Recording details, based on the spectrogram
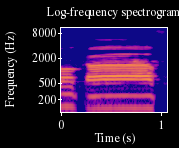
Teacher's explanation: জিহ্বার গোড়া থেকে একটু আগে বাড়াইয়া তার বরাবর উপরে তালুর সঙ্গে লাগাইয়া তার বরাবর উপরে তালুর সঙ্গে লাগাইয়া মধ্যখান পেঁচানো কাফ।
